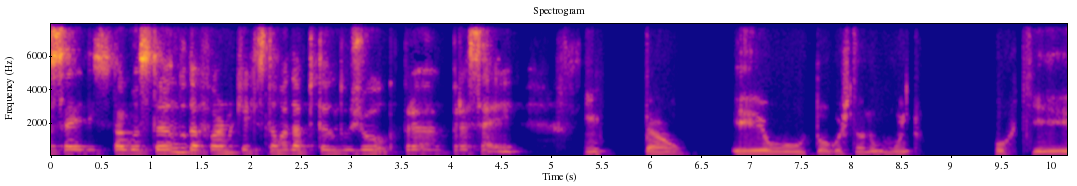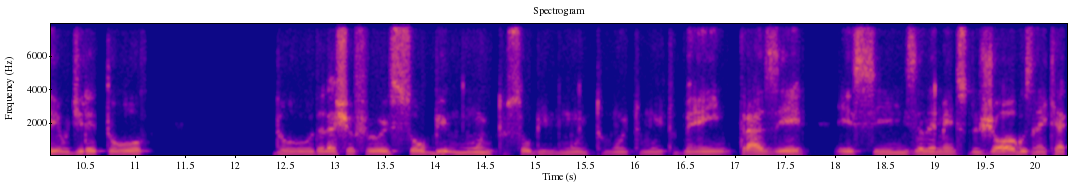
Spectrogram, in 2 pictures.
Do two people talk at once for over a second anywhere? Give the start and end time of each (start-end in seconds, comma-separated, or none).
none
